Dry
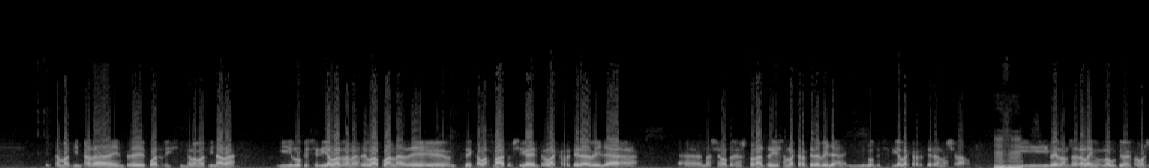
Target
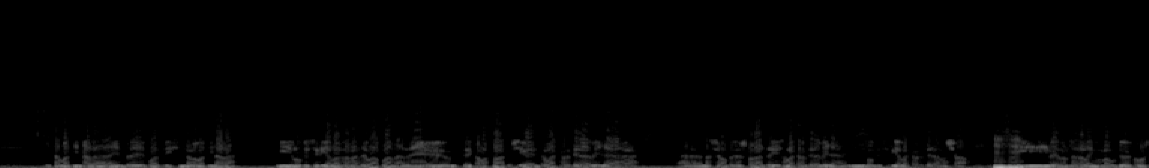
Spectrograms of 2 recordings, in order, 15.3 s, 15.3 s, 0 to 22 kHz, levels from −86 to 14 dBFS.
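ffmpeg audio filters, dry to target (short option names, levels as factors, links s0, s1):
-filter_complex "[0:a]afftfilt=real='re':imag='-im':win_size=2048:overlap=0.75,acrossover=split=270[s0][s1];[s1]acompressor=threshold=0.0141:ratio=10[s2];[s0][s2]amix=inputs=2:normalize=0,firequalizer=gain_entry='entry(210,0);entry(320,3);entry(510,-27);entry(830,-17);entry(1800,-23);entry(2900,-6);entry(6000,-7)':delay=0.05:min_phase=1"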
